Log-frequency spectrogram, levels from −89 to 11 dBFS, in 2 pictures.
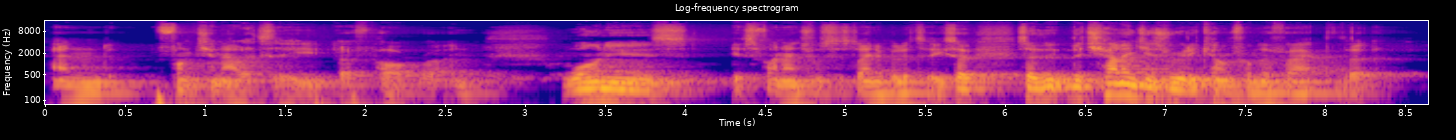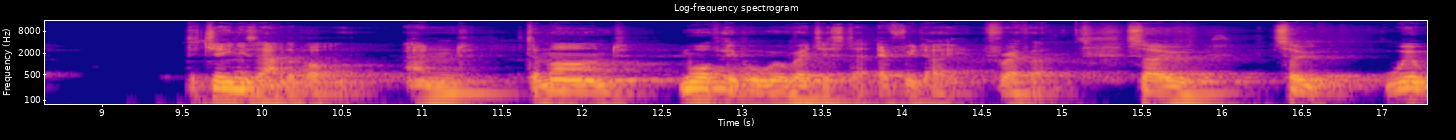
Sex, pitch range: male, 85-105 Hz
